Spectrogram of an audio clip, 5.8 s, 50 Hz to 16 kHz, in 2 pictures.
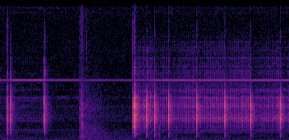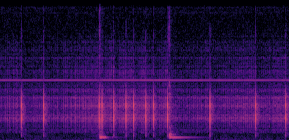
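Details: Victron Atlas Combi 12V/800W charger/inverter transformer under 6 kV insulation test, primary side: sharp dry clicks a few per second as voltage rises, flashovers to ground from defective internal insulation; unit is finished.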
